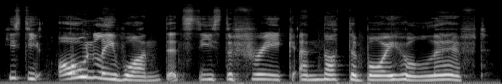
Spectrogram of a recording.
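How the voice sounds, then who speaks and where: A woman plays a teenage wizard boy who blames himself for everything. The delivery is very slow and halting, dejected, with words repeated as the storybook character struggles on. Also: medium pitch, natural voice.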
